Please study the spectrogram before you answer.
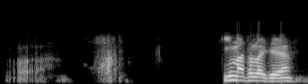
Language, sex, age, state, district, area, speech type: Assamese, male, 45-60, Assam, Darrang, rural, conversation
